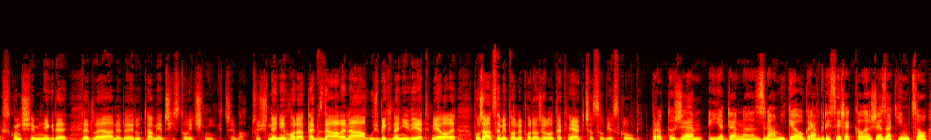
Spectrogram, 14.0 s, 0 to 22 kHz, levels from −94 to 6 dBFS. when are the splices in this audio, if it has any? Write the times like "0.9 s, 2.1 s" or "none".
3.7 s, 5.5 s, 9.8 s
